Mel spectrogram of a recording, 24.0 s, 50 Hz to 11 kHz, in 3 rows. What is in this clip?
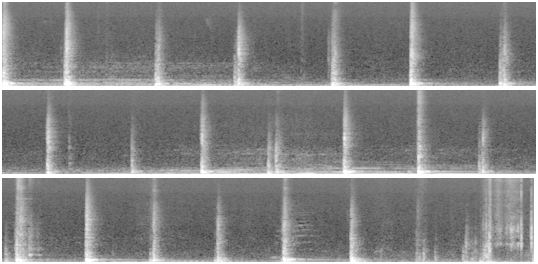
slow walking hard surface 1-2
Slow walking, back and forth, as Roland Edirol recorded me walking by. A crappy external, dynamic microphone was plugged in. It was recorded in a wide open space so the footsteps really stand out against the coldness of the concrete floor. I believe I was wearing boots and the footsteps sound rather deliberate.
deliberate, walking, concrete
